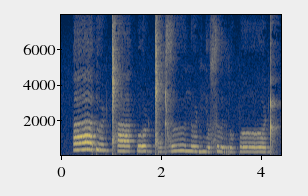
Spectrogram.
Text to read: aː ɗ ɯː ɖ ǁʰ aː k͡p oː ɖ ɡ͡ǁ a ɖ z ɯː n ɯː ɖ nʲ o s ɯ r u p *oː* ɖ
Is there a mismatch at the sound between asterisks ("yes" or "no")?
yes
